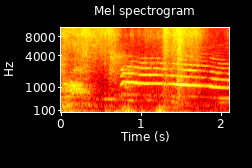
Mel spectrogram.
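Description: A long, high animal cry that falls slowly in pitch through the second half, after rustling handling noise.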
